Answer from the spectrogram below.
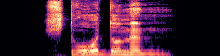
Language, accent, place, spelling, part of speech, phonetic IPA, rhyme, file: German, Germany, Berlin, strohdummem, adjective, [ˈʃtʁoːˈdʊməm], -ʊməm, De-strohdummem.ogg
- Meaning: strong dative masculine/neuter singular of strohdumm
